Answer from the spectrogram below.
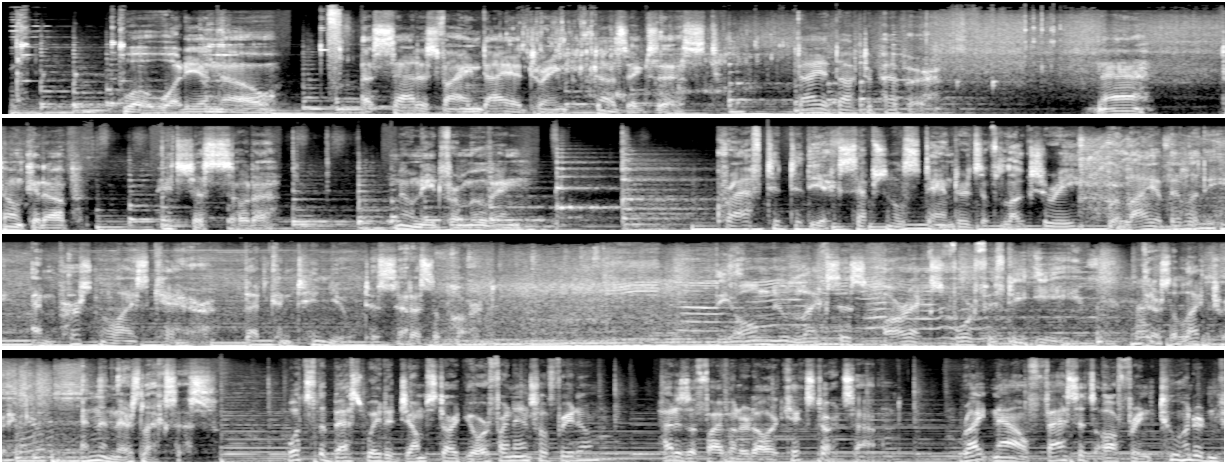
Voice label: Commercial

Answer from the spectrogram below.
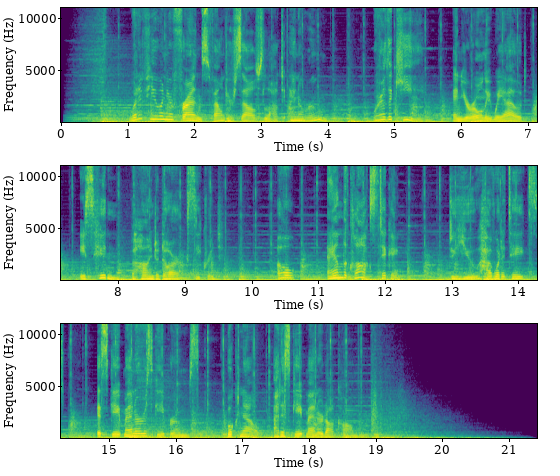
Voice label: Commercial; Escape Manor

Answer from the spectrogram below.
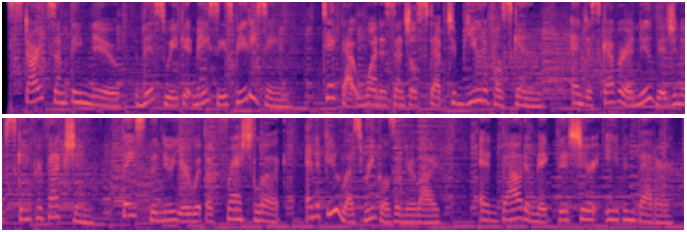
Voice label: Commercial

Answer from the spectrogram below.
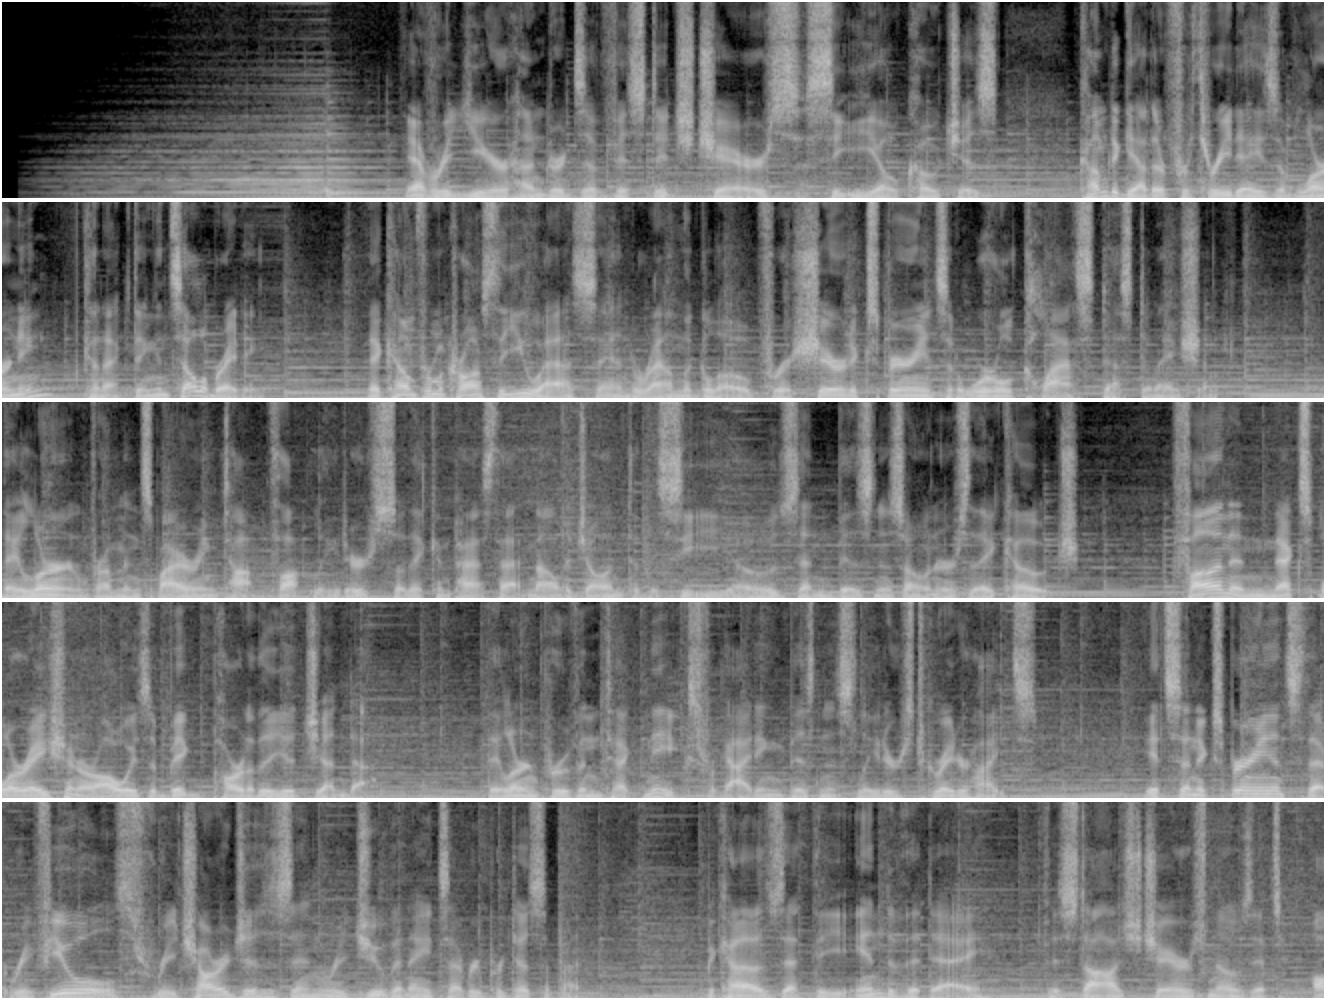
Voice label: Narration Coaching; Vistage

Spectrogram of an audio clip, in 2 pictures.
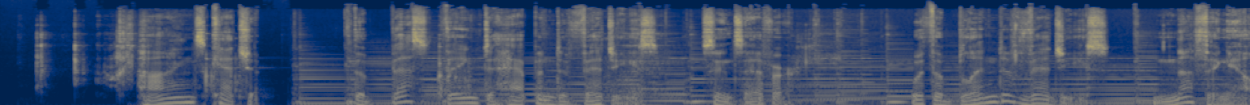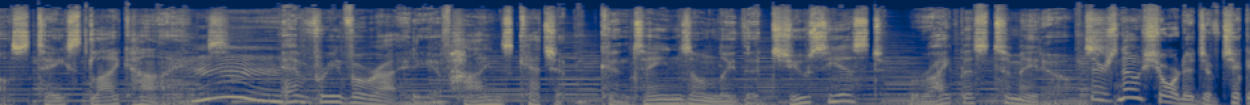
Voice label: Commercial VO

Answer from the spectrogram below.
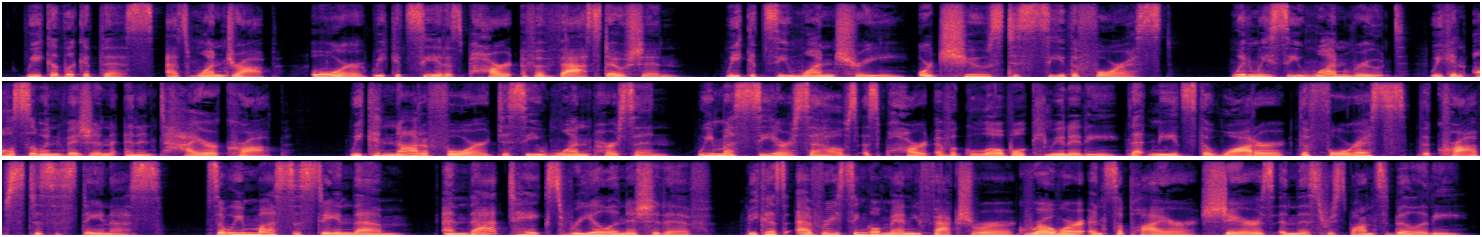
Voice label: Marketing Ad Hopeful, Inspriational, Warm

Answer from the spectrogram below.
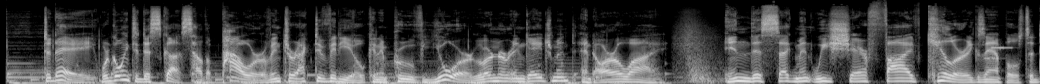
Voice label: Narration

